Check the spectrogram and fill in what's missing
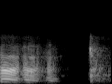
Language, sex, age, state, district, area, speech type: Marathi, male, 30-45, Maharashtra, Jalna, rural, conversation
